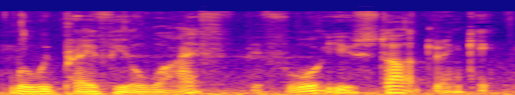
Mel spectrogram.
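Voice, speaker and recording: An actor playing a sombre, fanatical religious doomsayer who speaks in terse, preaching phrases in a radio drama. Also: male voice, sits low, expressive, moderate pace, gravelly, heavy background noise. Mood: bleak. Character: grim fanatical male doomsaying religious zealot.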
